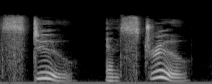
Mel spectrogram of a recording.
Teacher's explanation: The true T makes a puff of air, but only when T, or TR, starts a word or a stressed syllable. With ST or STR, the true T loses that strong puff of air.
